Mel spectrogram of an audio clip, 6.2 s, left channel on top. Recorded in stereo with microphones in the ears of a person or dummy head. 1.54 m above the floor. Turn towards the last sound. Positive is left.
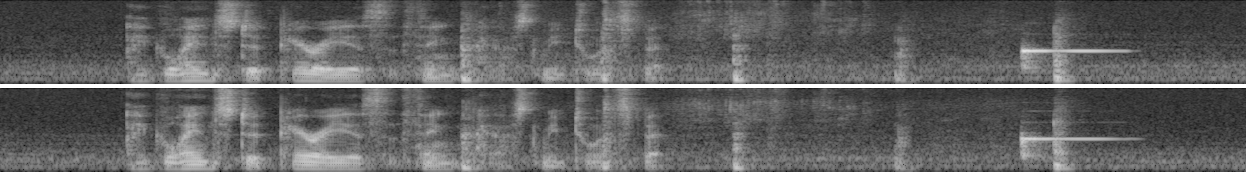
turn(degrees=-70)  # may be behind; listen again after turning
